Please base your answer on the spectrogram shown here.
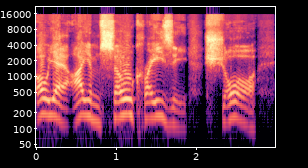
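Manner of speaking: put-on sarcastic tone. Speaker retells a Canadian man's Facebook reply after being called crazy: retelling a sarcastic remark. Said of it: "said sarcastically on Facebook".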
